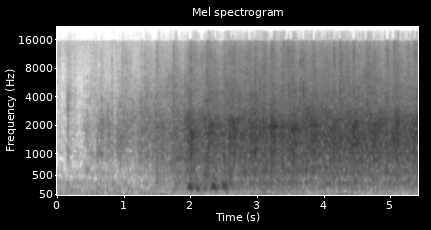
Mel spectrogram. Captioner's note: audience applauding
